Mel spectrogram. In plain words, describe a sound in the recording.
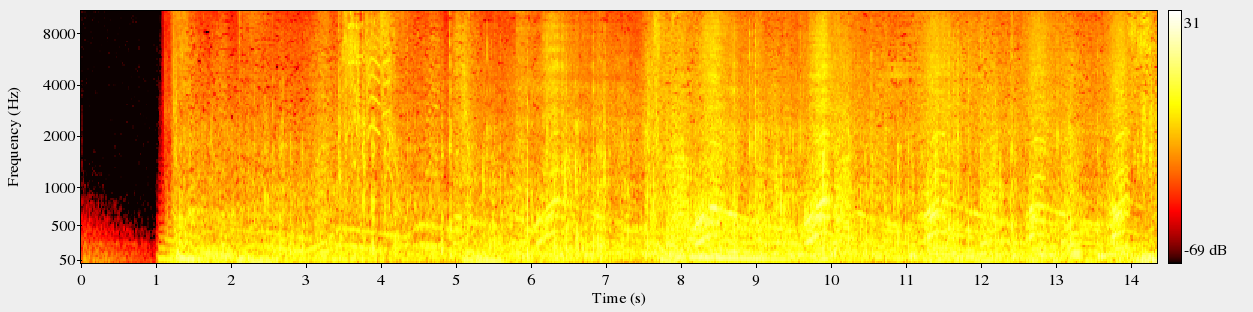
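A sports car engine rumbles and revs.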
